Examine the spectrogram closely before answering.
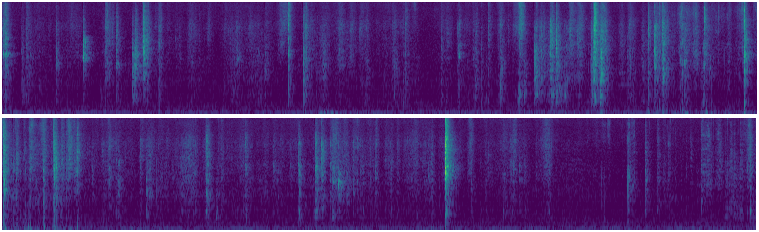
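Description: A tarot deck being shuffled by hand: soft irregular papery card rustles and taps, busiest in the middle, with one sharp tap about eighteen seconds in, over a faint steady low hum.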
